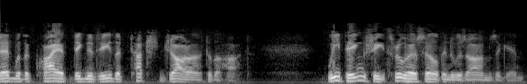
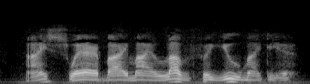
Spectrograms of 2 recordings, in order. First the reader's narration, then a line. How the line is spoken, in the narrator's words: said Limbeck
